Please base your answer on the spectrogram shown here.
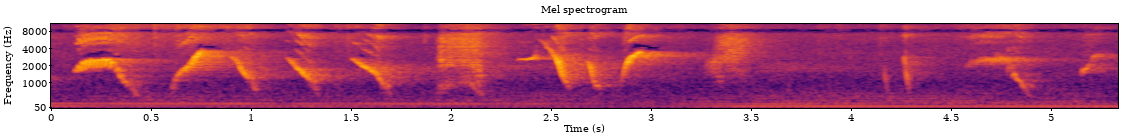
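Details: A lyrebird in Sydney's Royal National Park imitates other birds along a forest walk: a series of loud, clear downward-slurred whistles about every half second, some rising sharply, then quieter, with a constant low hum behind.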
